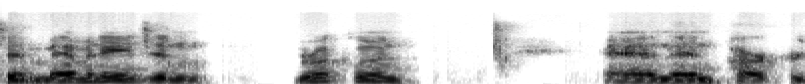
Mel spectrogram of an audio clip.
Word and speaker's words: Maimonides: How do you pronounce that? Maimonides in Brooklyn, and then Parker Jewish Hospital. Maimonides.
